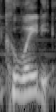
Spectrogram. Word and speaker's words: Kuwait: Is there any Kuwaiti? I'm probably butchering that pronunciation.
